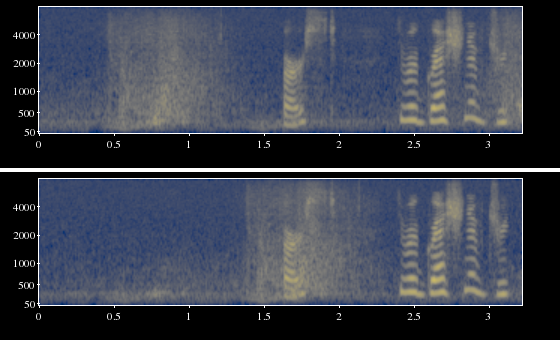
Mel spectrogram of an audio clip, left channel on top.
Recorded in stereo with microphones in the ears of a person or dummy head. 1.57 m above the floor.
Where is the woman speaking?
5° right (ahead or behind).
